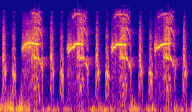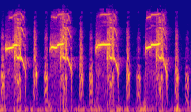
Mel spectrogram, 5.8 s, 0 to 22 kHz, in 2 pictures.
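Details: Steady, strident calling of a grey francolin, local name teetar: eight shrill, scratchy phrases, each with a high whistled note, evenly spaced about every 0.65 seconds over a faint low background hum.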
